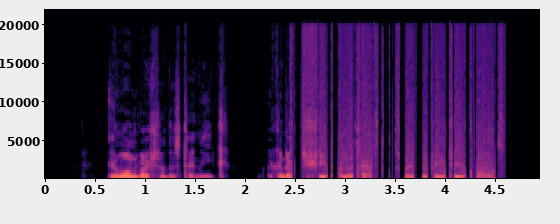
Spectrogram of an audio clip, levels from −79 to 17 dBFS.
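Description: From 2.45 s, right after "of this technique a", and continuing to the end, the speech turns coarse and gritty. A grainy distortion rides on every syllable, shifts with the sound, and sits only about 15 dB below the signal. The quietest stretches break up into sputter or drop out. The likely cause is low bit depth without dither, consistent with roughly 5-bit resolution, where samples are rounded to a few coarse steps so the error tracks the waveform.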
